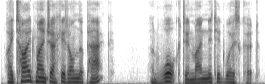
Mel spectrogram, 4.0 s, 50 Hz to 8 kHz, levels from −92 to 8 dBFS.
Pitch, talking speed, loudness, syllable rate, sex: 125 Hz, 195 wpm, -18 LUFS, 5.3 syllables/s, male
